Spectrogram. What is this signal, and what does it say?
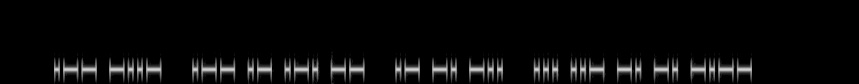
Morse code, heard as a keyed tone, about 26 wpm, 700 Hz. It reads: WX WARM AND SUNNY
